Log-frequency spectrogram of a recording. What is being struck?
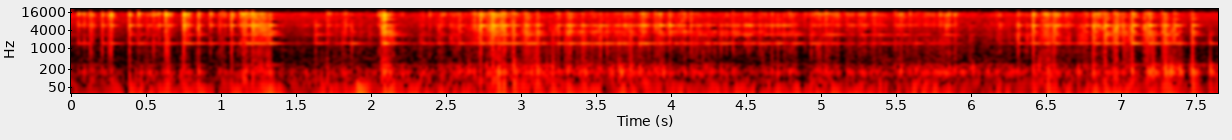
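Hobnail glass goblet.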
